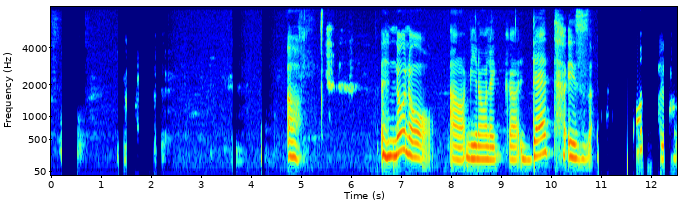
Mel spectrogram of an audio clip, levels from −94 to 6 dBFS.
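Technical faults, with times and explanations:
0.05–0.64 s, 1.31–2.33 s, 3.57–3.81 s, 4.18–4.25 s, 10.9–10.98 s and 11.75–11.83 s: other side's voice leaking through. A second, faint voice sits under the speech, about 20 to 30 dB down. It is loudest at 1.31 s. Likely the far end's loudspeaker sound was not fully cancelled at the microphone.
11.38–12.52 s: speech suppressed in double talk. The talker's speech dips and drops out in pieces, by about 40 dB at its deepest, across roughly a second. A leak at 11.75 s overlaps it. Likely the echo canceller turned everything down while both sides spoke.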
